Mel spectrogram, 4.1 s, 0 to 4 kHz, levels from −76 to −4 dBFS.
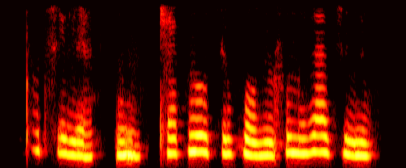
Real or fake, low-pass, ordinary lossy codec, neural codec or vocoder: fake; 3.6 kHz; none; codec, 16 kHz in and 24 kHz out, 0.6 kbps, FireRedTTS-2 codec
